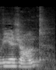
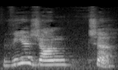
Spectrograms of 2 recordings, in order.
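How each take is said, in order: First: The name is said with a French-sounding ending. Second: The name ends with a Portuguese 'chi' sound. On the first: The speaker calls it wrong. "I kept calling it the Viajante, and that kind of sounds French" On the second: The speaker calls it right. "apparently it's Portuguese, and it's Viajante"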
